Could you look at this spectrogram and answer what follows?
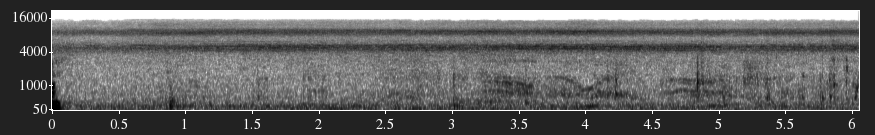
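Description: Steady high-pitched insect chorus, an unbroken drone at two pitches, with a faint low mutter of a voice about halfway through.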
